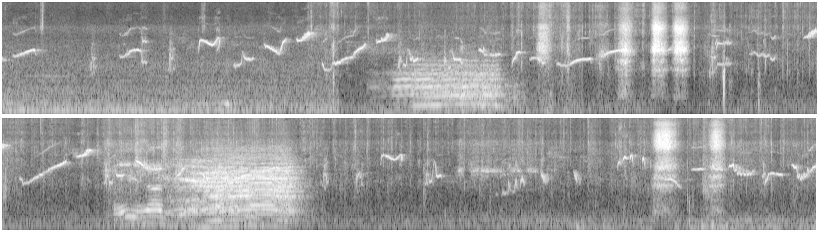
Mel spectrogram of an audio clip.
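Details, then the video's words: Cows in a tame herd roam the road looking for food; two wavering, strained moos sound several seconds apart, amid dense bird chirping and a few sharp clicks or knocks. "Funny cow sounds"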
